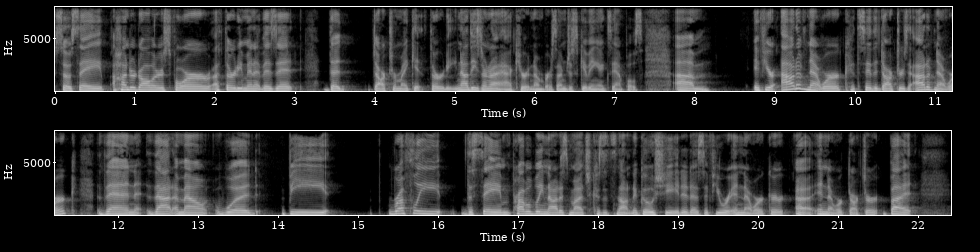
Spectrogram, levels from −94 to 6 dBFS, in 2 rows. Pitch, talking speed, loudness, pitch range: 190 Hz, 170 wpm, -24 LUFS, 175-205 Hz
